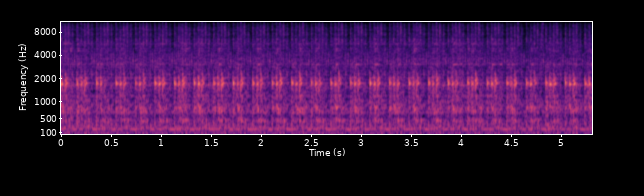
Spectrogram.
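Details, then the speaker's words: 1983 Mercedes 300D diesel, said by a mechanic to have a bad piston, idling with an uneven, lumpy beat about two and a half pulses per second; injector-line cracking test shows cylinders 3 and 5 misfiring, compression test next. "alright so we've got we've got issues with number three and number five"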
